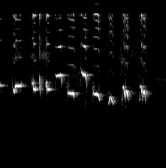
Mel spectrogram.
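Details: Song of a greater green leafbird: rapid repeated whistled notes, each a short wavering phrase, some rising then dropping, delivered in an even rhythm about three per second.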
